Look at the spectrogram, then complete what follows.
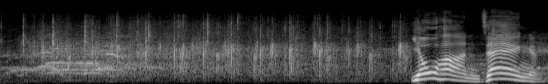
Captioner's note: participants applauding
